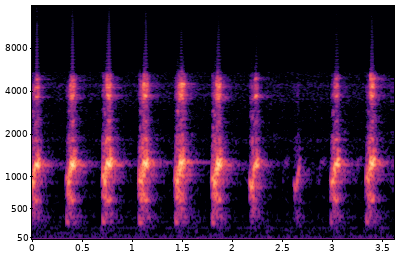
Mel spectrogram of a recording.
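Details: White-breasted waterhen mate call used for trapping: ten throaty, honking notes in under four seconds, even in rhythm, one noticeably softer note near the end, quiet background.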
